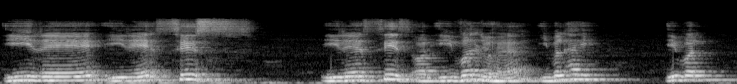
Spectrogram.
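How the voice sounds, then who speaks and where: Indian male teacher, high-pitched and unhurried, drawing out each syllable as he spells. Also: darkish tone, roomy sound, low-quality recording. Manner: repeats words slowly, syllable by syllable. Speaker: English teacher. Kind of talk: classroom spelling lesson.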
